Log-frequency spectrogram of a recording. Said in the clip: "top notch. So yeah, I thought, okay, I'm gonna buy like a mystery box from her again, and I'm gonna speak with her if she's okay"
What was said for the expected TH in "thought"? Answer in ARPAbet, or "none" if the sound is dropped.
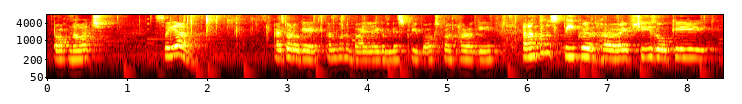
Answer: T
